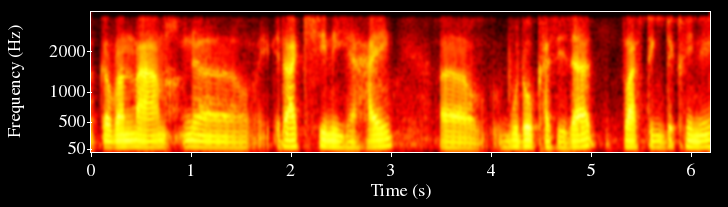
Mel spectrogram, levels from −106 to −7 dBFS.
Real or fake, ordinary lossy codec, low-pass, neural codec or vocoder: fake; none; 3.6 kHz; codec, 16 kHz, 1.1 kbps, Voila-Tokenizer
